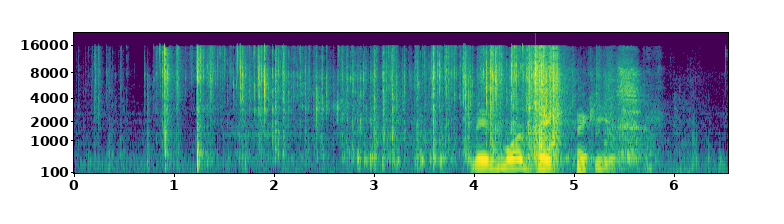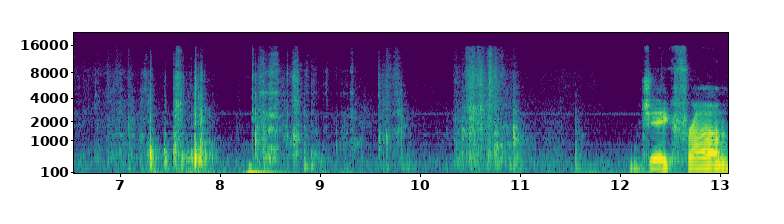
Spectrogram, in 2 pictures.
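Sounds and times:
cards rustling: 0.1s - 5.7s.

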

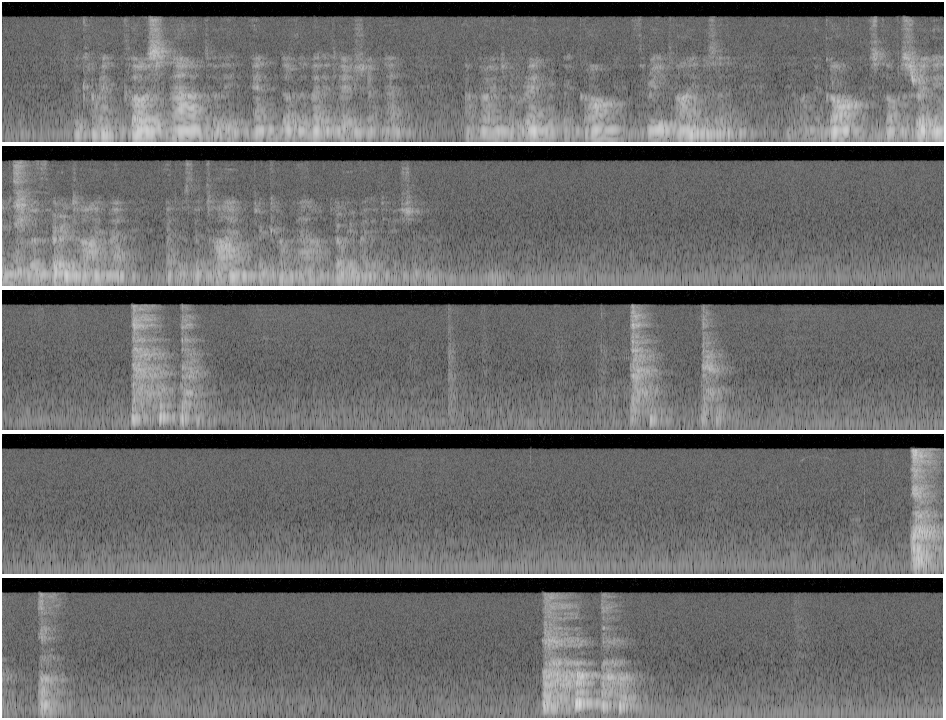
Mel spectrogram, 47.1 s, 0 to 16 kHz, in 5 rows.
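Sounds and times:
person coughing: 9.5s - 9.9s, 20.1s - 21.0s, 25.0s - 26.2s, 37.3s - 38.4s, 43.1s - 44.2s.

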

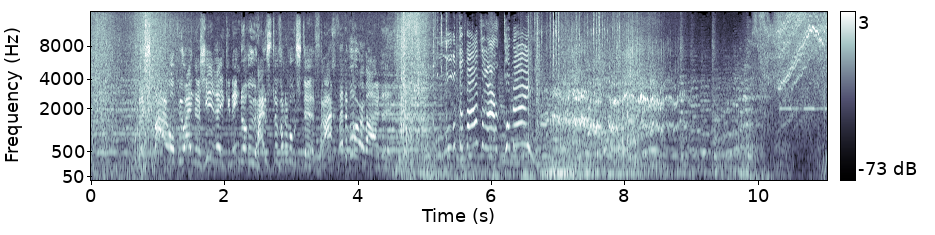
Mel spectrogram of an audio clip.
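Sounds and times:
tyres screeching: 6.6s - 9.0s.

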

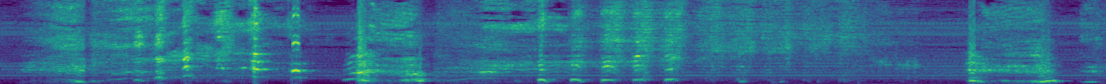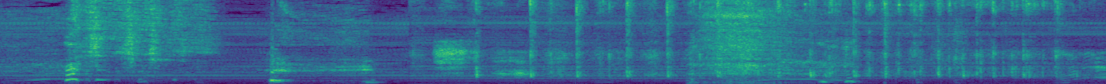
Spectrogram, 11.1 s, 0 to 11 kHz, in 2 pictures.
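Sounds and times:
steady electronic buzz: 0.0s - 11.0s
person's voice and laughter: 0.2s - 10.3s.

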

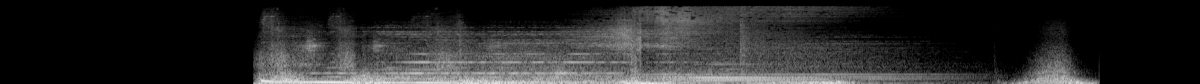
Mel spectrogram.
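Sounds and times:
whoosh sound effect: 10.0s - 11.0s.

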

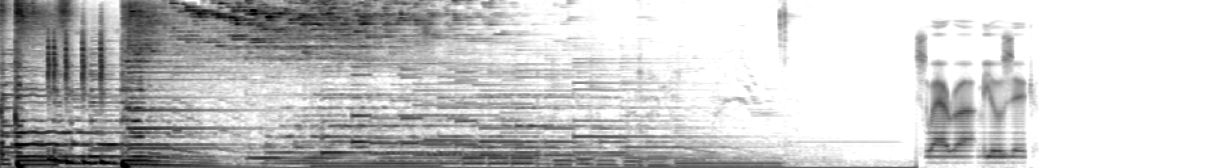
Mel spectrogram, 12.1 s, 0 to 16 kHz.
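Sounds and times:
low bass note music: 0.0s - 8.9s
rising falling synth glide: 1.3s - 8.4s.

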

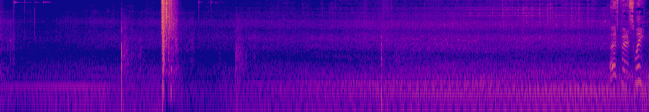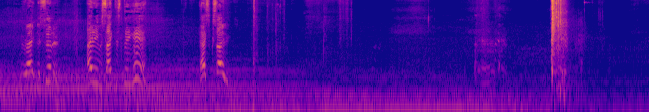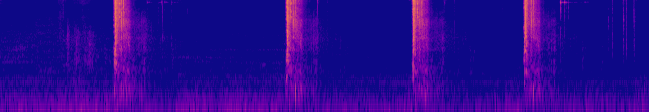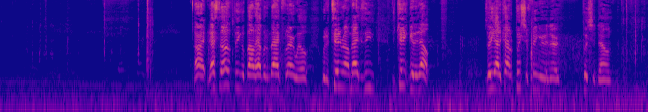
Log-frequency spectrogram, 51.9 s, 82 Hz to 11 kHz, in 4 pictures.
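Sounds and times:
low steady rumble: 0.0s - 51.9s
rifle shots: 2.4s - 4.0s, 24.0s - 24.7s, 28.2s - 29.0s, 31.6s - 32.4s, 34.2s - 34.9s, 36.4s - 37.2s.

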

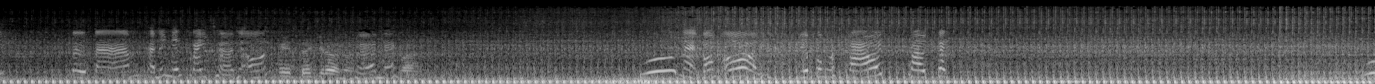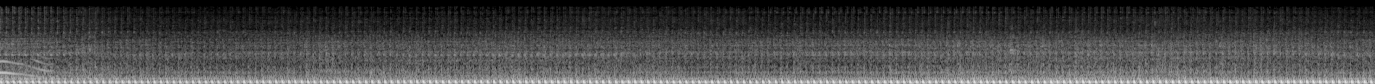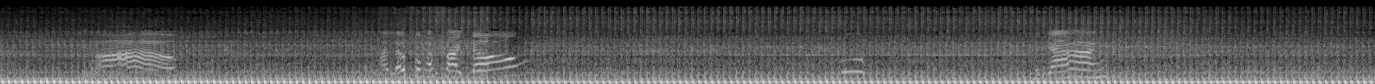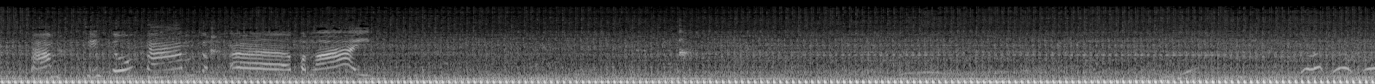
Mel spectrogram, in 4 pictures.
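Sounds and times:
small boat engine running: 0.0s - 55.0s.

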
